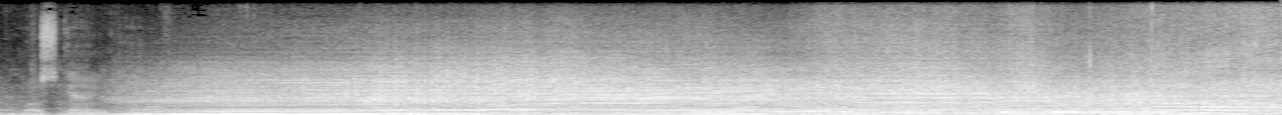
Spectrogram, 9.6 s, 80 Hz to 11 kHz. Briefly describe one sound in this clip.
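A turbocharged Nissan 350Z revs at the start line.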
